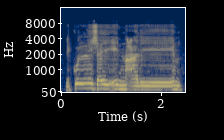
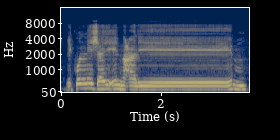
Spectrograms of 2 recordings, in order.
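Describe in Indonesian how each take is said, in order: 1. Vokal ditahan selama empat ketukan. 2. Vokal ditahan selama enam ketukan.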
